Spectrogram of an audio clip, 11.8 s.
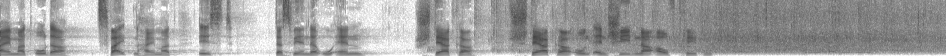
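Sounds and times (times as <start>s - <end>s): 
speech: 0.0s - 4.6s, 5.2s - 9.0s
long applause: 6.0s - 11.8s.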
